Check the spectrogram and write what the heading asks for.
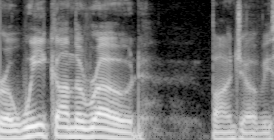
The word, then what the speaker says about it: Bon Jovi: I got fired unquote so he became John bonjovi because that's how his last name should be pronounced and often wasn't and got into a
